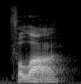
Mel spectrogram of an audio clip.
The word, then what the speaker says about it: Fallah: Adil El Arbi and Bilal Falal, Fallah, pardon my pronunciation,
